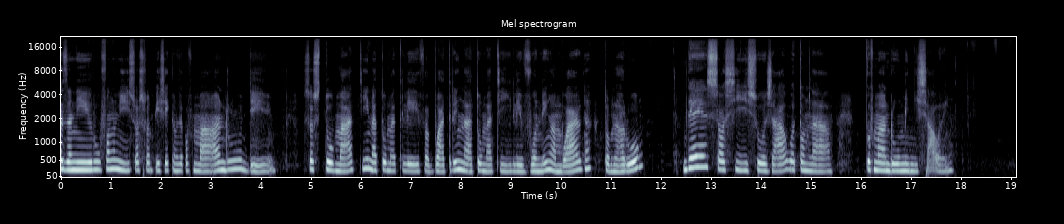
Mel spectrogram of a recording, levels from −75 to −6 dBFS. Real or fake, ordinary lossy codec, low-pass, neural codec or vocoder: fake; none; none; vocoder, 44.1 kHz, 128 mel bands, Pupu-Vocoder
